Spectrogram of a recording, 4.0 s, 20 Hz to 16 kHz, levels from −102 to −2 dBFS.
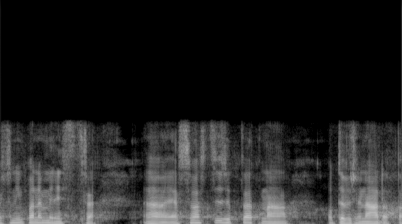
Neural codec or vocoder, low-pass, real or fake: codec, 16 kHz, 4.8 kbps, FACodec; 7.2 kHz; fake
